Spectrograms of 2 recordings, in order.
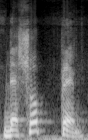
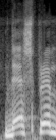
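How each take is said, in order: First: দেশপ্রেম as desho-prem, o after sh; correct pronunciation. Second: দেশপ্রেম as desh-prem; no vowel after sh in দেশপ্রেম, straight into prem; wrong pronunciation. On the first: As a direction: voice the middle o in দেশপ্রেম, prem kept whole. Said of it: "চার নাম্বারটা". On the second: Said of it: "সঠিক উচ্চারণ তো এটা না". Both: Shown as a demonstration.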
